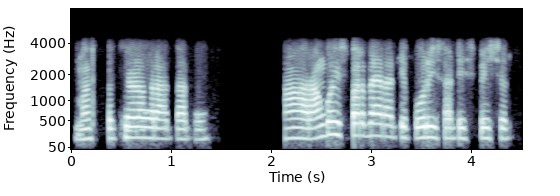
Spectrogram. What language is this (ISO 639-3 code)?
mar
